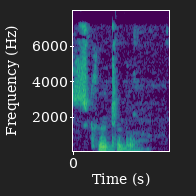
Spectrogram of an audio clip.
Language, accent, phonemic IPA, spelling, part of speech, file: English, Southern England, /ˈskɹuːtəbl̩/, scrutable, adjective, LL-Q1860 (eng)-scrutable.wav
- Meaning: understandable, comprehensible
